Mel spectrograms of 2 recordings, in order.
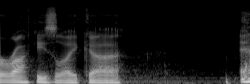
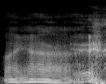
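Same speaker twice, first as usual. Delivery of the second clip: low, weary trainer's groan; hammed-up low, speechless cornerman; Mickey impression; 12 semitones lower than usual. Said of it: "And Mickey's just looking at him going".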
